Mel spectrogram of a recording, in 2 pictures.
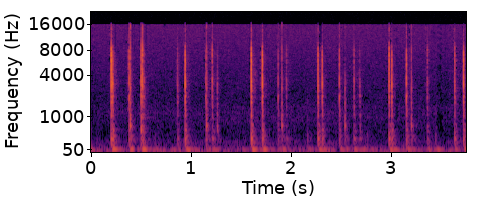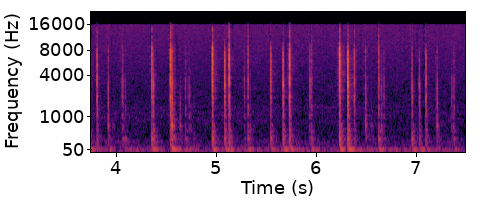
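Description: Both hands tap quickly with long nails and fingertips on a large, flat wooden chess board with inlaid squares. The result is a rapid, uneven run of crisp clicks with bright ticks over a soft low thump, each dying away almost at once. Lighter taps fill the gaps between louder accented strikes.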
